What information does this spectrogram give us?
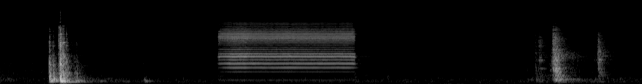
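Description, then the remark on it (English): An intercom buzzer is pressed to summon someone, sounding once, a loud, harsh, steady electric buzz lasting about a second and a half, with brief clunks before it and a couple of knocks after. “You buzzed, Mr. Burkhart?”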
